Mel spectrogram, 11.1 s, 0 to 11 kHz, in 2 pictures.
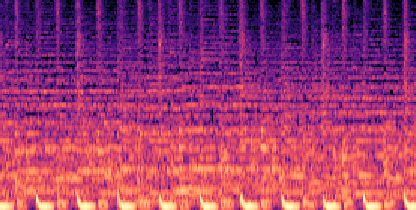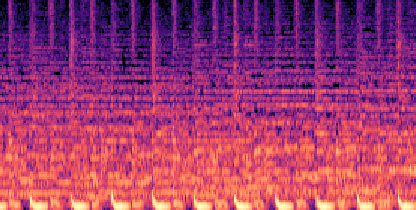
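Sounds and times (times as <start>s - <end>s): kick drum beat: 0.0s - 11.0s.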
